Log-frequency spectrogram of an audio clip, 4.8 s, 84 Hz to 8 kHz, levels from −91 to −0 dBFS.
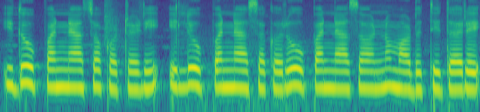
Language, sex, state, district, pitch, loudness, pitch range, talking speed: Kannada, female, Karnataka, Dharwad, 230 Hz, -13 LUFS, 220-235 Hz, 85 wpm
